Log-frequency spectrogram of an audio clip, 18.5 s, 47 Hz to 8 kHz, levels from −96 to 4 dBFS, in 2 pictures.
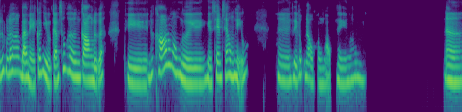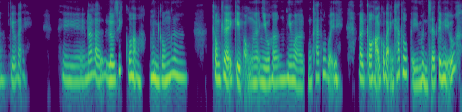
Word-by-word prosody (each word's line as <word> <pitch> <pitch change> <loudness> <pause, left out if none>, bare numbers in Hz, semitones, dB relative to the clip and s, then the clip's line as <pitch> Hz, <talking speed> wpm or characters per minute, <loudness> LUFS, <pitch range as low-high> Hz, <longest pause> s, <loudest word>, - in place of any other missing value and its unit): lúc 290 +4 -2
đó 300 +2 -1
ba 235 -4 +3
mẹ 170 -6 0
có 275 - -1
nhiều 235 -11 +1
cảm 190 +2 0
xúc 345 +7 -4
hơn 240 -6 +1
con 210 -2 +3
được 180 -3 0
á, 240 - 0 0.5
thì 175 -5 -1
nó 235 +4 -3
khó, 305 +5 +3
đúng 415 - 0
không? 290 -4 -1
Người 180 -5 +1
người 195 - -1
xem 230 +4 -1
sẽ 245 +2 -2
hông 245 -2 +2
hiểu, 245 +2 -1 0.6
ờ, 230 - -2 0.2
thì 215 -3 -1
lúc 255 0 -7
đầu 215 -5 -3
phần 180 -1 -7
1 - - -7
thì 180 -3 -4
hông 225 -3 -5 1.6
À, 195 -1 +1
kiểu 195 -2 -4
vậy, 210 +1 -6 0.8
thì, 200 -4 -4 0.2
ờ, 195 - -6
nó 240 +3 +1
là 220 -6 0
logic 210 +3 +3
của 250 - +2
họ, 245 - +4 0.3
mình 230 -4 +6
cũng, 210 +3 +3
ơ, 270 0 +2 0.8
không 220 -3 +4
có - - -11
thể 185 - +6
kỳ 200 -3 +5
vọng, - - -4
ờ, 190 0 0
nhiều 180 -2 +2
hơn, 190 0 -1
nhưng 205 -2 +2
mà 165 -4 -1
cũng 190 - -5
khá 230 +1 -3
thú 270 +1 -2
vị. 220 -2 0 0.4
Thôi 220 -2 +4
câu 205 - +5
hỏi 215 - +3
của 245 - +1
bạn 235 -7 +1
khá 265 +7 0
thú 280 0 +3
vị, 170 - -1
mình 185 -1 +1
sẽ 185 +1 +2
tìm 235 - +4
hiểu. 230 +7 +3
215 Hz, 225 wpm, -22 LUFS, 190-245 Hz, 1.6 s, mình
